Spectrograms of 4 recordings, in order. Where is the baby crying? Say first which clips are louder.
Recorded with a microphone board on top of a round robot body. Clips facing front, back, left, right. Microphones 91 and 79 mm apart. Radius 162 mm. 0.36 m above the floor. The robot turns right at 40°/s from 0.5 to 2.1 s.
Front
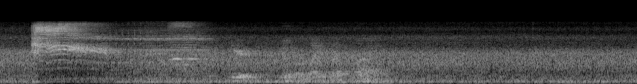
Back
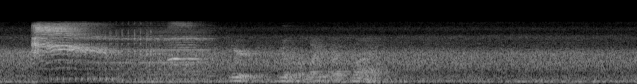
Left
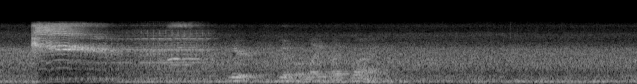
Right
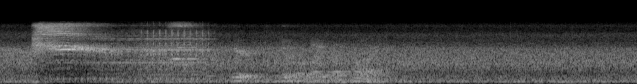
Back 1 dB, left 1 dB; 85° left, 0.5 m; by 1.9 s 145° left, 0.5 m.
